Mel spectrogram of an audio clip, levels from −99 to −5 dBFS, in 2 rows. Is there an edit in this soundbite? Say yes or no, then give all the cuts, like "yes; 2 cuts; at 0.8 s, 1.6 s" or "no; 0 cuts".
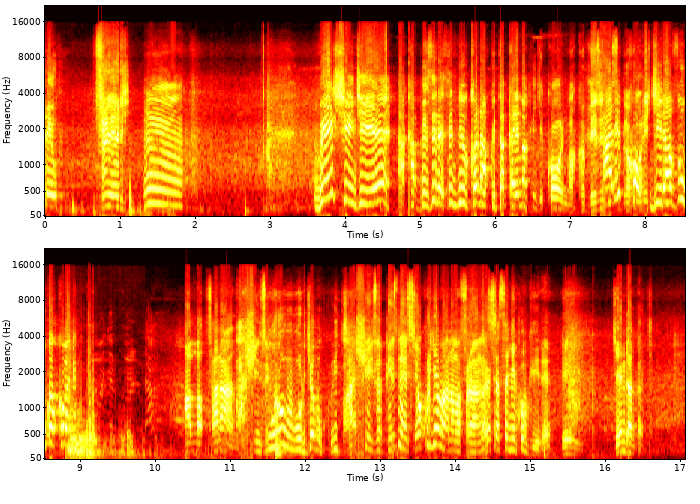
no; 0 cuts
